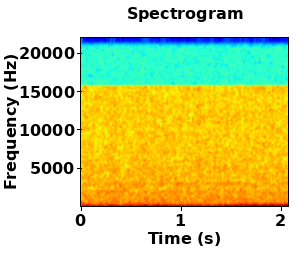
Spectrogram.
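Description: Scissors snip through thin foil tape.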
